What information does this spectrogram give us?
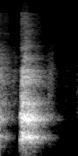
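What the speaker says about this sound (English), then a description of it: "she will just bark and bark, and it's the doggy dementia" An elderly three-legged lurcher with dementia gives a single loud, close bark that lasts about half a second, following a brief lower-level sound and followed by silence.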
